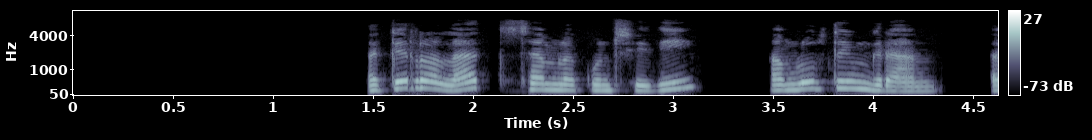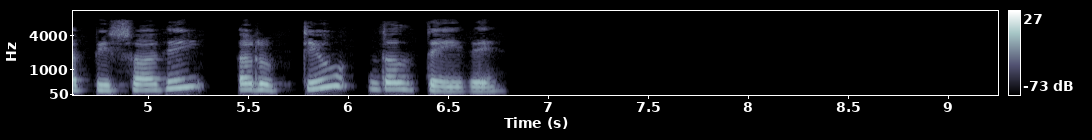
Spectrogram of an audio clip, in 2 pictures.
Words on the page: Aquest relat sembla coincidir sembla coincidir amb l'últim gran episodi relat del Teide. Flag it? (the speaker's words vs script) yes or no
yes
